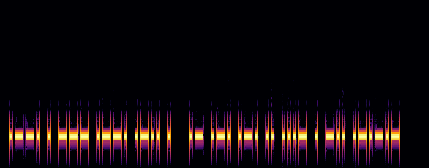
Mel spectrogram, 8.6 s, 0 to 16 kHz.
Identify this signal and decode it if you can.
Morse code, heard as a keyed tone, about 22 wpm, 700 Hz. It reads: PEOPLE ARRIVED.
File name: practice / 22wpm / Sentences with 3-Word Phrases - 22wpm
